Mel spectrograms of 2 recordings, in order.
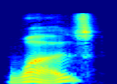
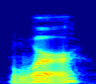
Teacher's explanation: In the case of was, we see an original sibilant sound, the S sound, and in were, we see the later R sound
